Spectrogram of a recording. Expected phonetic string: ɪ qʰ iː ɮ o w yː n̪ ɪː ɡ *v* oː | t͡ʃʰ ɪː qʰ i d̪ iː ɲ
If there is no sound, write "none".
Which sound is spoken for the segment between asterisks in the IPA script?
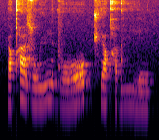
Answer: v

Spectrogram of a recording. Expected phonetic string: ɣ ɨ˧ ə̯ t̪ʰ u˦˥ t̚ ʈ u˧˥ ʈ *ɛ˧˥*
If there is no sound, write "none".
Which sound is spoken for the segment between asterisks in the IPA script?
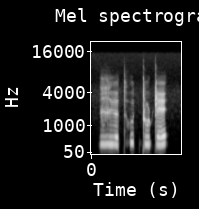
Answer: ɛ˧˥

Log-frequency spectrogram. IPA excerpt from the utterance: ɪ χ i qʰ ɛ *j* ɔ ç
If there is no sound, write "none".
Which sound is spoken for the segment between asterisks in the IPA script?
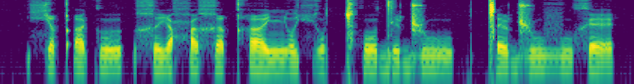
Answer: ɲ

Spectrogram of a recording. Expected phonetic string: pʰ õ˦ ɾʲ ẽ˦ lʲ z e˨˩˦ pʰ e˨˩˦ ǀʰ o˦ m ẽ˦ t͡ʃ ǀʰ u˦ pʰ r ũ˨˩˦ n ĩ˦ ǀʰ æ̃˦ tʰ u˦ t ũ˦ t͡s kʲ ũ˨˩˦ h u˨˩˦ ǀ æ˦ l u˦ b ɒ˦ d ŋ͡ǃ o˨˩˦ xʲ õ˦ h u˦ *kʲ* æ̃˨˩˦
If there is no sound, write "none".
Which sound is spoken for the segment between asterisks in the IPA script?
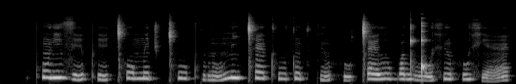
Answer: xʲ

